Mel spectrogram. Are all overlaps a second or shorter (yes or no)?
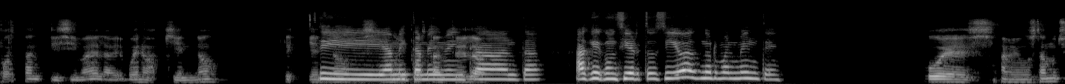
no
